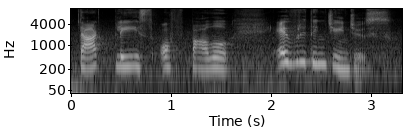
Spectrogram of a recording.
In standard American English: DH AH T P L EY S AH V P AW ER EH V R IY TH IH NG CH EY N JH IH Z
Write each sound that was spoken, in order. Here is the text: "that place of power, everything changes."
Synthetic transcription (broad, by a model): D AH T P L EY S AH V P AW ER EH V R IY T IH NG CH EY N JH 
